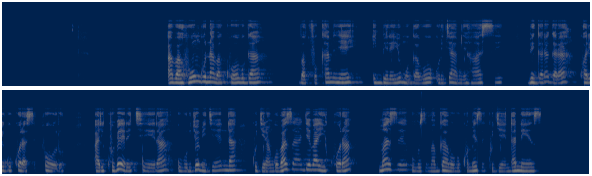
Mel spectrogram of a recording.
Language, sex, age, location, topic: Kinyarwanda, female, 25-35, Huye, health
